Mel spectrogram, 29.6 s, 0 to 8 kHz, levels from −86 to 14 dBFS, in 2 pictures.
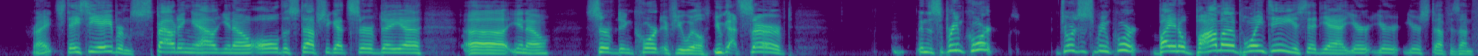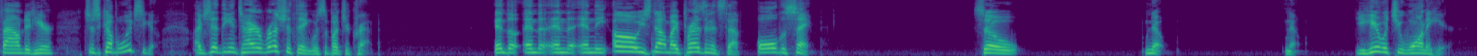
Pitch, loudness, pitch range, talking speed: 205 Hz, -18 LUFS, 185-230 Hz, 190 wpm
